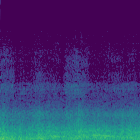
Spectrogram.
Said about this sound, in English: I hope you can hear me with all this wind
